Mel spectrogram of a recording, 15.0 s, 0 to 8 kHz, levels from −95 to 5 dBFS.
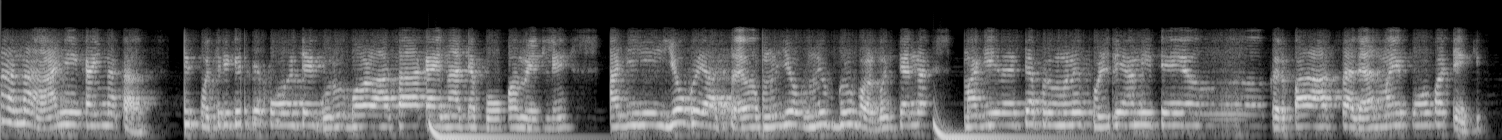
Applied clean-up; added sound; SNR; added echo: none; Bass drum; 6 dB; reverberation time 0.4 s.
